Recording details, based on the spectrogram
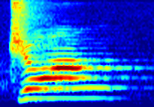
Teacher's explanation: Trang thì không có bật hơi nhá, cong lưỡi thôi.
